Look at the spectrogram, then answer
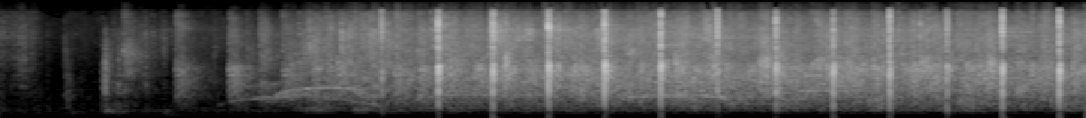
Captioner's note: cheering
